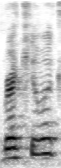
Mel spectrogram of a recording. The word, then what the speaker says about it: Rekulick: Is it Rekulick?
